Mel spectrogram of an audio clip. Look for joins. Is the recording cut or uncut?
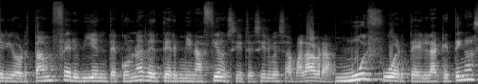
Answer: cut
